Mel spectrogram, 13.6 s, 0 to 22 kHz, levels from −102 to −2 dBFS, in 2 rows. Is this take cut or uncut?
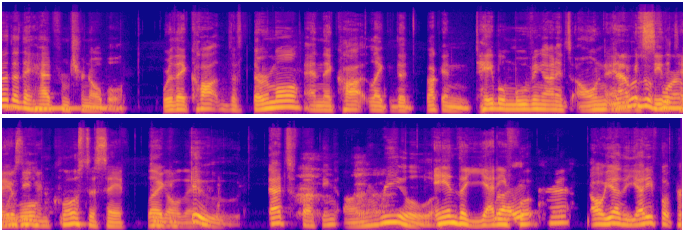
cut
